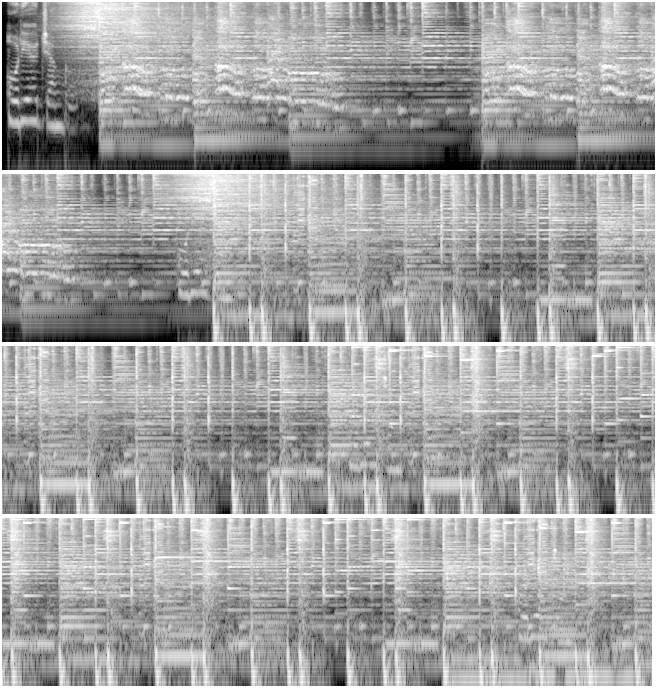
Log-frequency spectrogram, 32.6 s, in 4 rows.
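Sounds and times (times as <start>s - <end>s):
indie folk music: 1.2s - 32.6s.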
